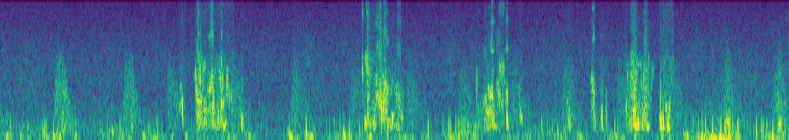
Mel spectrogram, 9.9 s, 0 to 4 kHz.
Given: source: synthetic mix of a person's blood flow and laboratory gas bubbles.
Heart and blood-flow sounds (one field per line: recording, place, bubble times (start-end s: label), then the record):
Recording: Doppler ultrasound of blood flow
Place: subclavian vein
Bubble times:
2.23-2.32 s: bubbles
2.42-2.93 s: bubbles
3.00-3.06 s: bubbles
4.51-5.06 s: bubbles
5.92-6.38 s: bubbles
6.48-6.55 s: bubbles
7.07-7.17 s: bubbles
7.38-7.61 s: bubbles
7.79-8.42 s: bubbles
From the record:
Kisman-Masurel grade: 223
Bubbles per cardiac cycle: several, 3 to 8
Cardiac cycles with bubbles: 10 to 50%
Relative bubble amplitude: loud (0.450 to 0.775)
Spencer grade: 2 (many but less than half of the cardiac periods contain bubble signals, singularly or in groups)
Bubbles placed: anywhere in the cardiac cycle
